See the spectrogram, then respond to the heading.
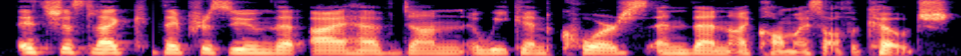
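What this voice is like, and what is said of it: German-accented English. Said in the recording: “lovely yeah. accent.”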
